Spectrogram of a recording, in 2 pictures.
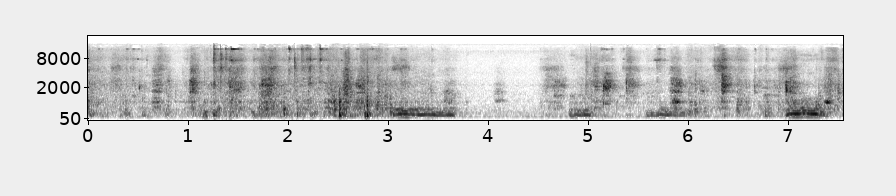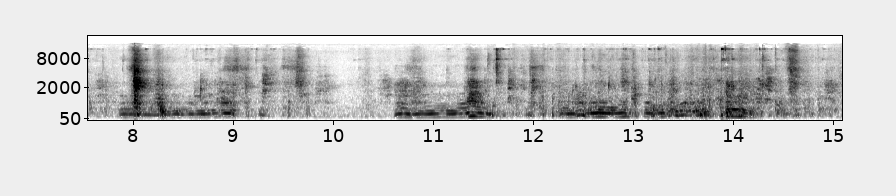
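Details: Honey, an 8-year-old cairn terrier, and Danny, an 18-month-old terrier mix, play-fight bitey-face on a living-room couch; low wavering growls come in bursts separated by short quiet pauses, mixed with scuffling, snapping and panting.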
